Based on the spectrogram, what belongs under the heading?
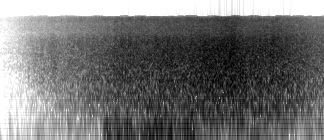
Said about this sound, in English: It's a little windy here on Khao Lak Beach in Phang Nga Province.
